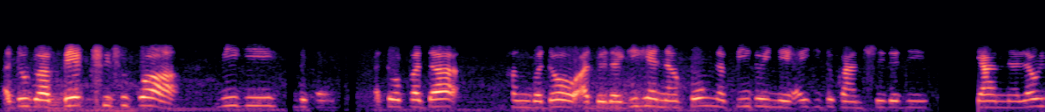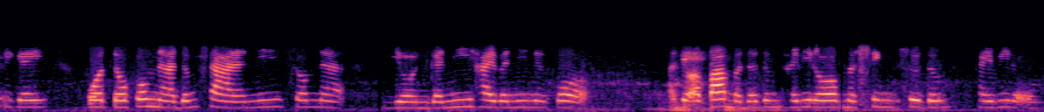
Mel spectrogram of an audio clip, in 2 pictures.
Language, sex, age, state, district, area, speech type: Manipuri, female, 18-30, Manipur, Kangpokpi, urban, conversation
